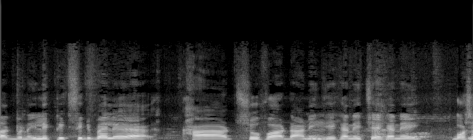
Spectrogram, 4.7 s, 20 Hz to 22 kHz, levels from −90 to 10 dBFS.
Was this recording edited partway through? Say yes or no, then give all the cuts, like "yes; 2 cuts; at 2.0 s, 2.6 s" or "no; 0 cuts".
no; 0 cuts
